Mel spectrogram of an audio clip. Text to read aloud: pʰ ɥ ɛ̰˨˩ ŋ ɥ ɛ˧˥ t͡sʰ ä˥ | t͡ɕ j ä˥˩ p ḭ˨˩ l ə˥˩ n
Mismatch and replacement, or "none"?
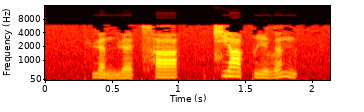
ŋ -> n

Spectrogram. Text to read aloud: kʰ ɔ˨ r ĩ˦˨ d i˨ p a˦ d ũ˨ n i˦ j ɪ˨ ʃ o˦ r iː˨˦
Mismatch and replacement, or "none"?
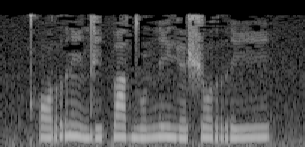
none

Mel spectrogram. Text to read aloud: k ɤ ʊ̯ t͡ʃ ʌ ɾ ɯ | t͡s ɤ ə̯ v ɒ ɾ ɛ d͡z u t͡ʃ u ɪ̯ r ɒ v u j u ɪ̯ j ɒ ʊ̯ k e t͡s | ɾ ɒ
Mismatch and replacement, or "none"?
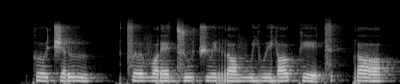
none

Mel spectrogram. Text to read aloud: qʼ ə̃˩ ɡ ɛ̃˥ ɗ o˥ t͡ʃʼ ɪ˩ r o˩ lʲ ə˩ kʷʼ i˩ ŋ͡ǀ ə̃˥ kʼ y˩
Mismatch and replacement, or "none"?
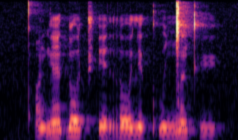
none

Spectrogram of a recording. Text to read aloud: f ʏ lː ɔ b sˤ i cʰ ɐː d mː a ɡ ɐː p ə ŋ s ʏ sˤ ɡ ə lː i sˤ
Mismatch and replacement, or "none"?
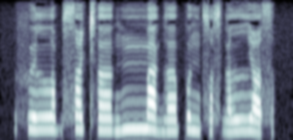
d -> ɡ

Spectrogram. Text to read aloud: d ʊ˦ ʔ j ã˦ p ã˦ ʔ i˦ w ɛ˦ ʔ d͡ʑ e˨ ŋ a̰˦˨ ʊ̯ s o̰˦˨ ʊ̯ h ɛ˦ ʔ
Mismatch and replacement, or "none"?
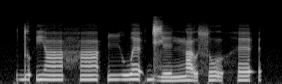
p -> h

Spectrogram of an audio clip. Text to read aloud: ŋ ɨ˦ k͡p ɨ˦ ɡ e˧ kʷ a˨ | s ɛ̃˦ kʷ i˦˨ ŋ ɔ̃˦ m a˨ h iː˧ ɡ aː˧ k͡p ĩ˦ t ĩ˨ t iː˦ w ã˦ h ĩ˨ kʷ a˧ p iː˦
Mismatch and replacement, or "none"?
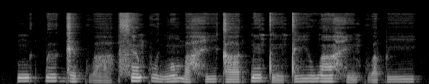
e˧ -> e˦˨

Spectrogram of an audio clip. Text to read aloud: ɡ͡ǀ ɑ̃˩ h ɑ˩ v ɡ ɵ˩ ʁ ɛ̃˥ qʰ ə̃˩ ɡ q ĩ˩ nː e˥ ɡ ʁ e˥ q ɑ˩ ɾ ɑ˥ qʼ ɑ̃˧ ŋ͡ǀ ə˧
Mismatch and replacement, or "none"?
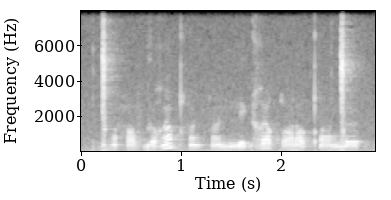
none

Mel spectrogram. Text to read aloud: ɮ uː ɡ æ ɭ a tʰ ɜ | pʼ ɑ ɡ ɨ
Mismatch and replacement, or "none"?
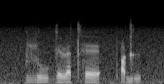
ɜ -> ɛ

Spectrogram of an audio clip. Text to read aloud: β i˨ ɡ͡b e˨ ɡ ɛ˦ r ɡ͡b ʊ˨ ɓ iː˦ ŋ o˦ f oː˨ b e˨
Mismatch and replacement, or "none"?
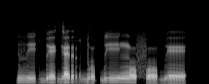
none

